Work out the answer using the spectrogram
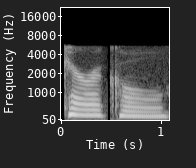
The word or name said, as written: caracole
